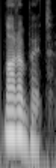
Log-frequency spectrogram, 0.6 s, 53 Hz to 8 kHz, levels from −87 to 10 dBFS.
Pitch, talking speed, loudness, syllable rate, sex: 125 Hz, 285 wpm, -16 LUFS, 5.9 syllables/s, male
